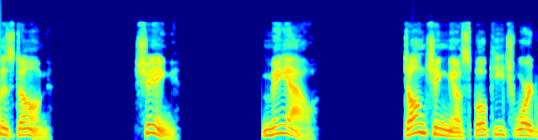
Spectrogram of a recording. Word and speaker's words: Dong Qingmiao: But when she heard Suo call her Dongqinga, her face suddenly turned pale.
